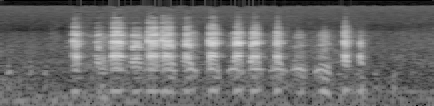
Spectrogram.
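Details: Toulouse geese, a pair in a backyard, letting out a quick burst of harsh honks, around a dozen in two seconds, closely spaced and gradually softening.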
